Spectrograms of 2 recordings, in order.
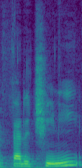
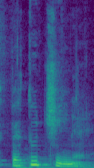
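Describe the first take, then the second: First: Fettuccine said fet-uh-CHEE-nee; anglicized pronunciation. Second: Fettuccine said fet-too-CHEE-neh; proper Italian pronunciation. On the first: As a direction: end "fettuccine" on an English ee. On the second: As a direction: end "fettuccine" on an open eh. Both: Shown as a demonstration. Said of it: "The proper pronunciation is".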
